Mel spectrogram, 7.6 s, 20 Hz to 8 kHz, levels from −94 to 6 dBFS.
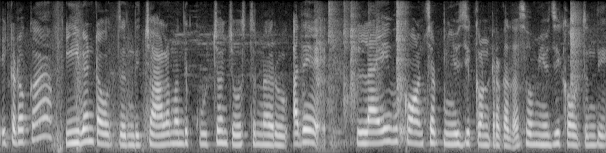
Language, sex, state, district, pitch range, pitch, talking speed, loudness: Telugu, female, Andhra Pradesh, Visakhapatnam, 190-225 Hz, 205 Hz, 135 wpm, -15 LUFS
